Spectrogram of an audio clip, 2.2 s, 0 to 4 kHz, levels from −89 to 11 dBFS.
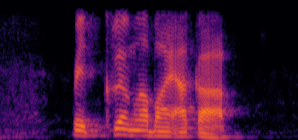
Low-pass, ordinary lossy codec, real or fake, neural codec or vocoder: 3.6 kHz; none; fake; codec, 16 kHz, 4 kbps, X-Codec, HuBERT features, trained on balanced general audio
